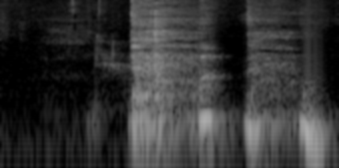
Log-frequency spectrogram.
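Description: A woman coughs about a second in, then clears her throat.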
